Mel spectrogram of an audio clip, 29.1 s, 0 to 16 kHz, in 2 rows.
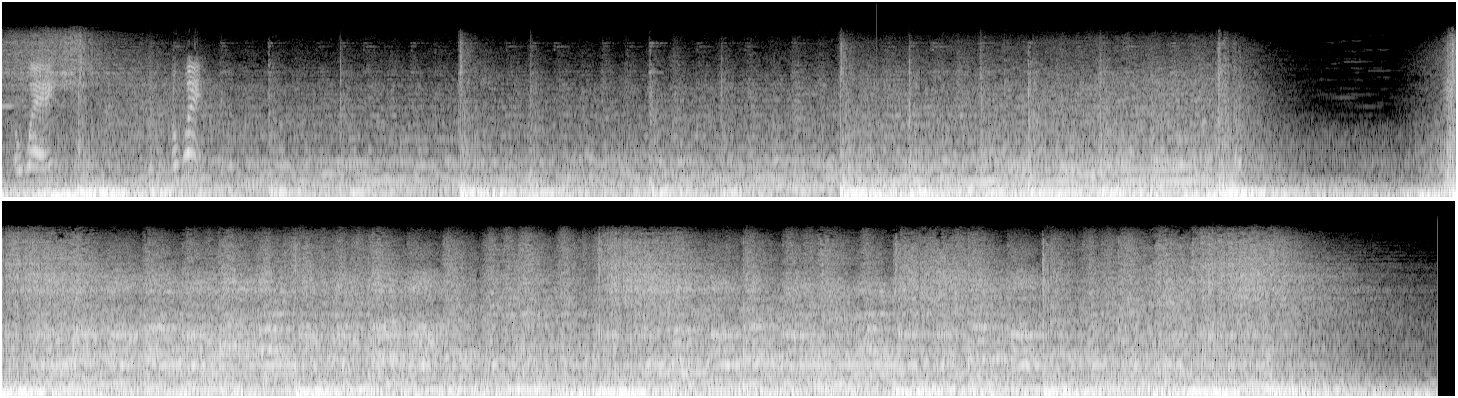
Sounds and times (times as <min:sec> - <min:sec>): Music: 0:00.0 - 0:28.9.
